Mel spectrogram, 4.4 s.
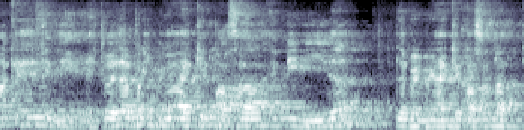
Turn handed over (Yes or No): No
